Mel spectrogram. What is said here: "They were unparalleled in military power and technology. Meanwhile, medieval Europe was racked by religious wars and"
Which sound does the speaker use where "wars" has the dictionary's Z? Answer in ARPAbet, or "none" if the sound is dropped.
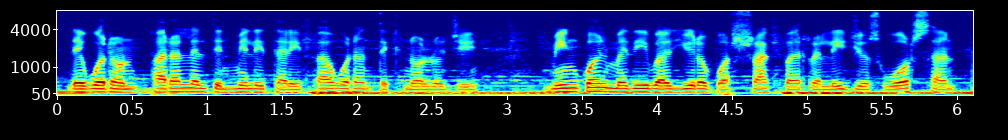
S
